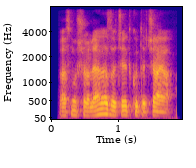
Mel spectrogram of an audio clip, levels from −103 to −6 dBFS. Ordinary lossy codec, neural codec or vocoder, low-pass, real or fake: none; codec, 16 kHz, 6 kbps, DAC; 7.2 kHz; fake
